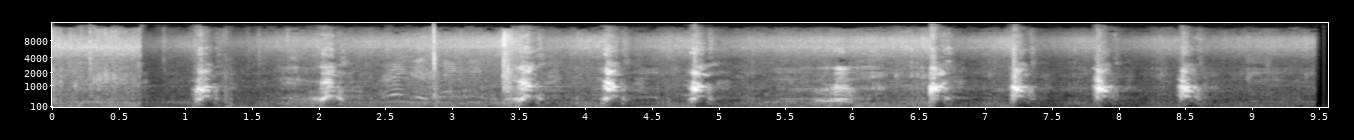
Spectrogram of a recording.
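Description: A dog barks loudly and repeatedly.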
